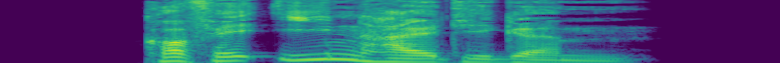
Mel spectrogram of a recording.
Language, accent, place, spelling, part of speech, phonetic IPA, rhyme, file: German, Germany, Berlin, koffeinhaltigem, adjective, [kɔfeˈiːnˌhaltɪɡəm], -iːnhaltɪɡəm, De-koffeinhaltigem.ogg
- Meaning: strong dative masculine/neuter singular of koffeinhaltig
